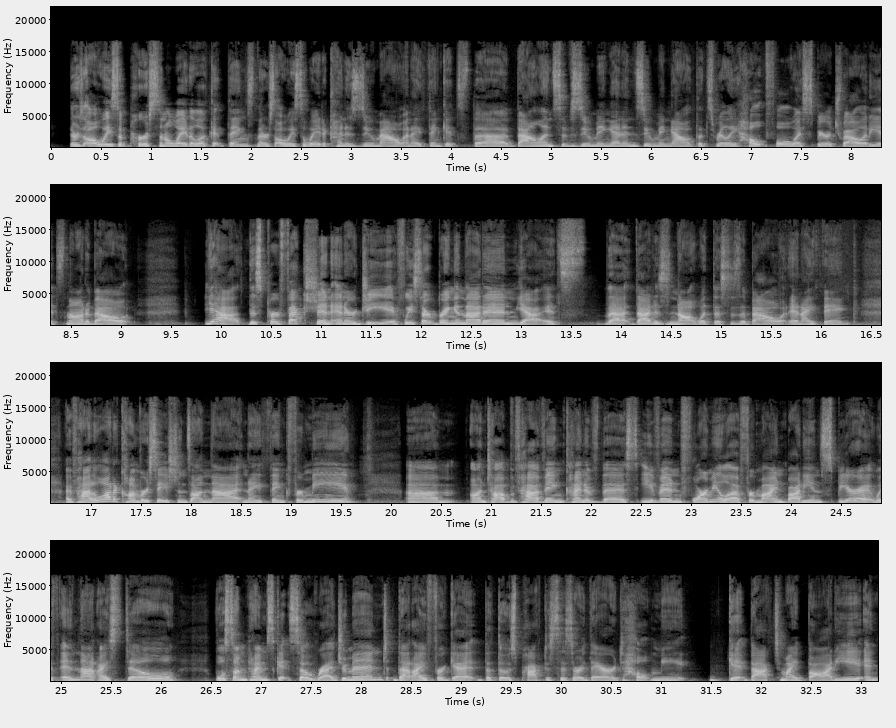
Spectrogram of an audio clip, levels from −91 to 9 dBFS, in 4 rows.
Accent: American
